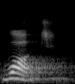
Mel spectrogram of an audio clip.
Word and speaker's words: watch: Pronounce कर रहे हैं, T तो हम प्रोनाउंस ही नहीं कर रहे, हम ये नहीं कह रहे वॉच, नहीं ना. तो यहाँ पे T साइलेंट है. वॉच, butcher, स्क्रैच, Christmas.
